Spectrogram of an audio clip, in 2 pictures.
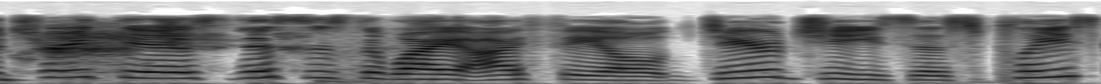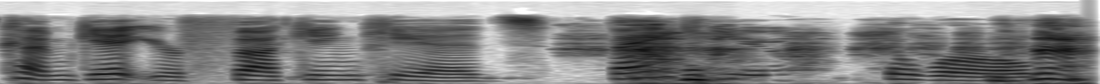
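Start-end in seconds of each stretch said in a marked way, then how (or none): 2.3-7.2 fed-up, exasperated motherly pleading voice. Joking with friends about kids, a mock prayer sounding like a mother. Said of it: "you sound like a mother".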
